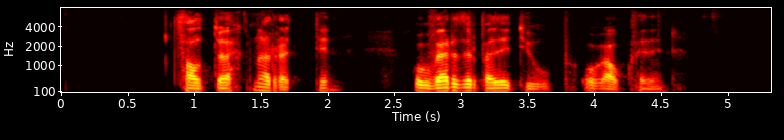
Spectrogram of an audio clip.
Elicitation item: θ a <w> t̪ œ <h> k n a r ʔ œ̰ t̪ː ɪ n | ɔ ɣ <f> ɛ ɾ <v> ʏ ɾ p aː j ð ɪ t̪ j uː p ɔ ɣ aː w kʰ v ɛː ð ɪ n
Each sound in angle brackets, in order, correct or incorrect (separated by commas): correct, correct, incorrect, incorrect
